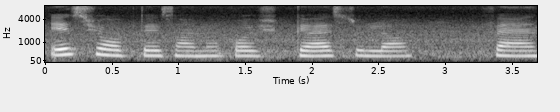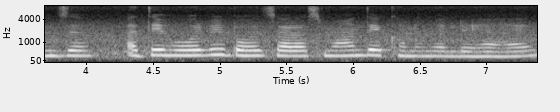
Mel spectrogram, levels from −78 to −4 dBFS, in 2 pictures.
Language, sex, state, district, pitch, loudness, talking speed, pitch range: Punjabi, female, Punjab, Kapurthala, 240 Hz, -17 LUFS, 155 wpm, 235-255 Hz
